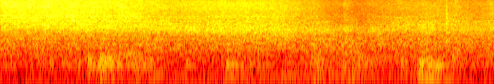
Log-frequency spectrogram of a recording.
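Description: A hiss that starts suddenly and fades away over about two seconds.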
